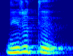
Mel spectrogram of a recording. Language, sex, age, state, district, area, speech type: Tamil, female, 45-60, Tamil Nadu, Viluppuram, rural, read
